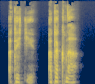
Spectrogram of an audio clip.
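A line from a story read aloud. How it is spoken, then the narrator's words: Hoarse. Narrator (Russian): прохрипела Мэтти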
